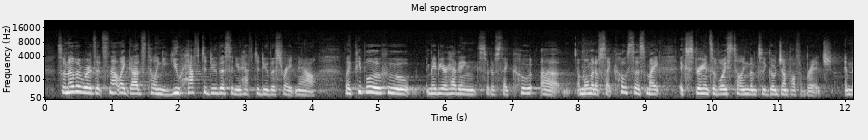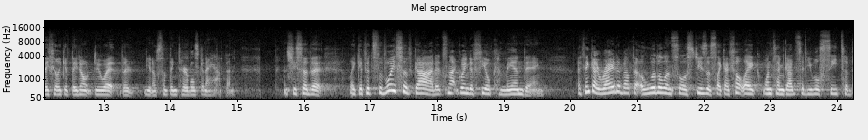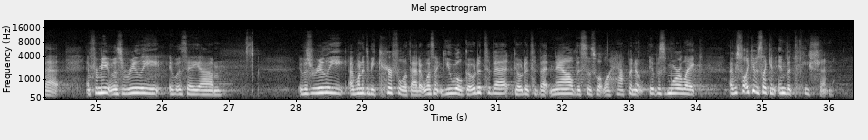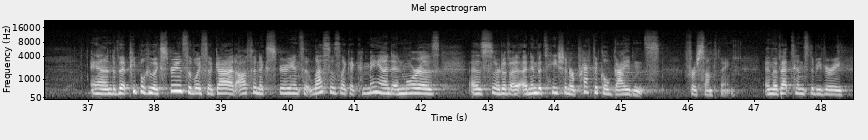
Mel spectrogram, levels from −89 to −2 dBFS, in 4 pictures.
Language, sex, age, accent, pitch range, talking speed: English, female, 30-49, American, 185-230 Hz, 240 wpm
